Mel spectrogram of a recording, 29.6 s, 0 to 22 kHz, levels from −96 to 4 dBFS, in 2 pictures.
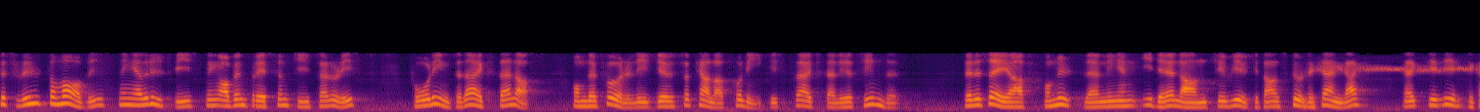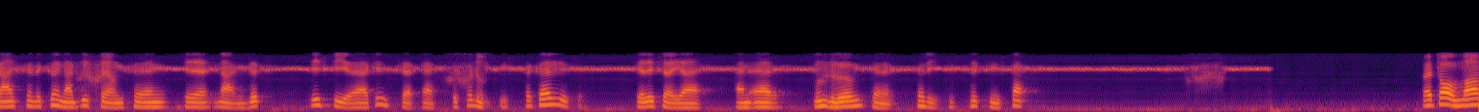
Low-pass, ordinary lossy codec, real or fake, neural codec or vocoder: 3.6 kHz; none; fake; codec, 24 kHz, 0.9 kbps, WavTokenizer, large speech release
